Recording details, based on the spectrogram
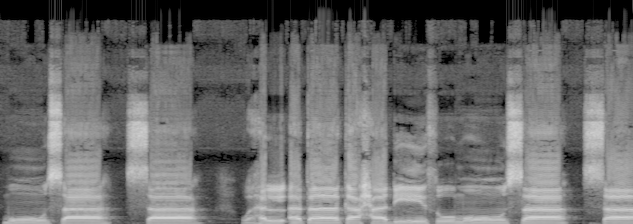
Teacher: Di sini bukanlah pengucapan yang benar untuk mad alif. Pengucapan yang benar adalah sempurnakan pengucapan harakat fathah sebelumnya dan panjangkan menjadi dua harakat.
